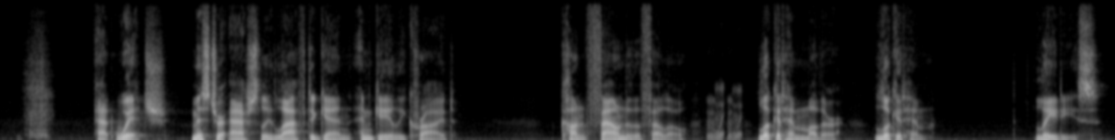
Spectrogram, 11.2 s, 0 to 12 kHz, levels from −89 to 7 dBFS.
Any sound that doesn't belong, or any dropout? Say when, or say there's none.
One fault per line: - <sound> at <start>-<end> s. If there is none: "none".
- sniff at 0.2-0.6 s
- laugh at 7.1-7.4 s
